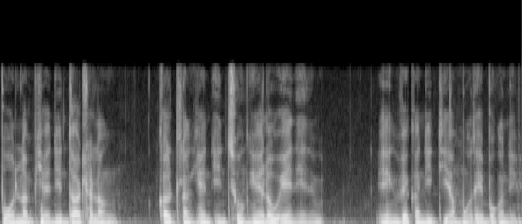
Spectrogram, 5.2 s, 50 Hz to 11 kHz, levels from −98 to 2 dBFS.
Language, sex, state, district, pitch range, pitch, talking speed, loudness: Mizo, male, Mizoram, Aizawl, 95-100 Hz, 95 Hz, 250 wpm, -15 LUFS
